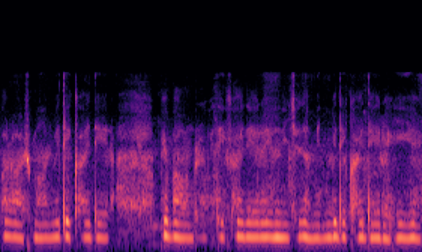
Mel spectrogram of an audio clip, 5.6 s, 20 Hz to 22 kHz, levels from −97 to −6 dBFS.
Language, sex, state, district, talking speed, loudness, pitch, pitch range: Hindi, female, Uttar Pradesh, Deoria, 235 wpm, -36 LUFS, 185 Hz, 180-195 Hz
